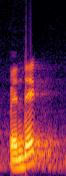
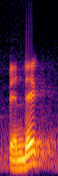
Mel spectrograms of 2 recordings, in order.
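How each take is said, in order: The two takes are said the same way.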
